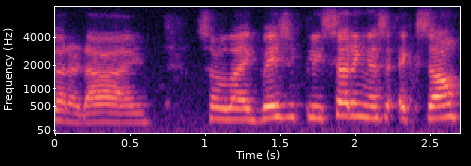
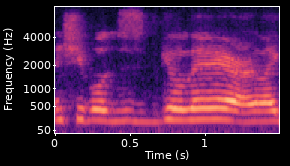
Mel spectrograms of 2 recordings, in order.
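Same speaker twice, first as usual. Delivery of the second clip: ordinary talk, nothing marked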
